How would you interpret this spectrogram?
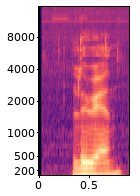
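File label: "lvan2", Chinese pinyin, second tone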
